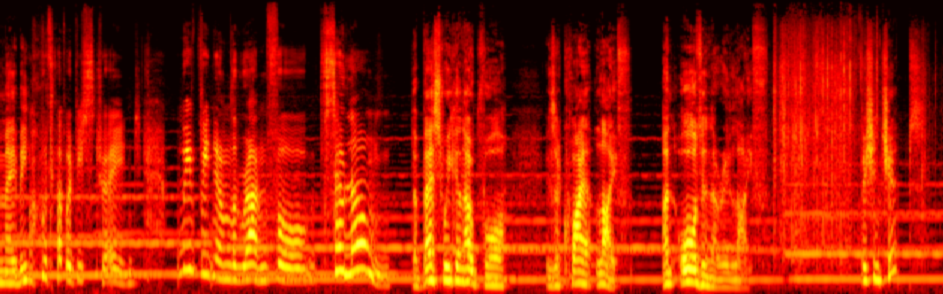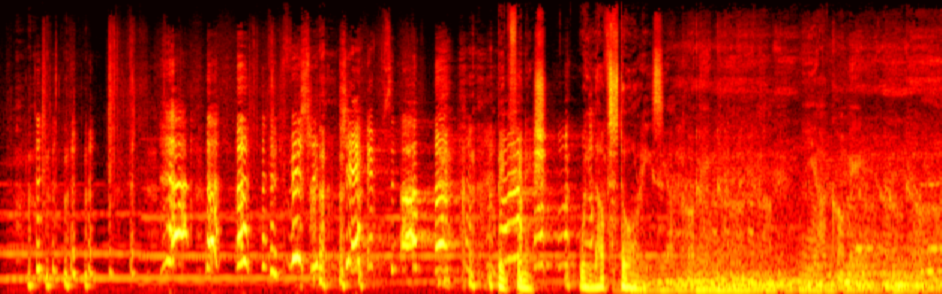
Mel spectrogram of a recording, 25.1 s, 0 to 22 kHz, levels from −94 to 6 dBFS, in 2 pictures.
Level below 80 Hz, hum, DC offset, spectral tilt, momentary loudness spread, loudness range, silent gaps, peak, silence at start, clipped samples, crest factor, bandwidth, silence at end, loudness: -36 dBFS; none; under 0.1%; -4.5 dB/octave; 18 LU; 10 LU; none; 0 dBFS; 0 s; under 0.1%; 18 dB; 20 kHz; 0 s; -18 LUFS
